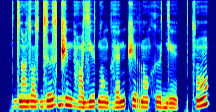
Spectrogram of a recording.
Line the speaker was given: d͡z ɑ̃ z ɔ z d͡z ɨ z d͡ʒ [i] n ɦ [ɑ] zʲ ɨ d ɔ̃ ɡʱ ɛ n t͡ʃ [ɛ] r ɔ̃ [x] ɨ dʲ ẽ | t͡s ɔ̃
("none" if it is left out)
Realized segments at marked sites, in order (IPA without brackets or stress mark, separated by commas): ɨ, ɑ, ɨ, x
